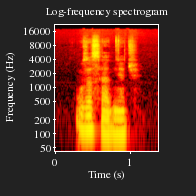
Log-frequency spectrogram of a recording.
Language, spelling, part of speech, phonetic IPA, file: Polish, uzasadniać, verb, [ˌuzaˈsadʲɲät͡ɕ], LL-Q809 (pol)-uzasadniać.wav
